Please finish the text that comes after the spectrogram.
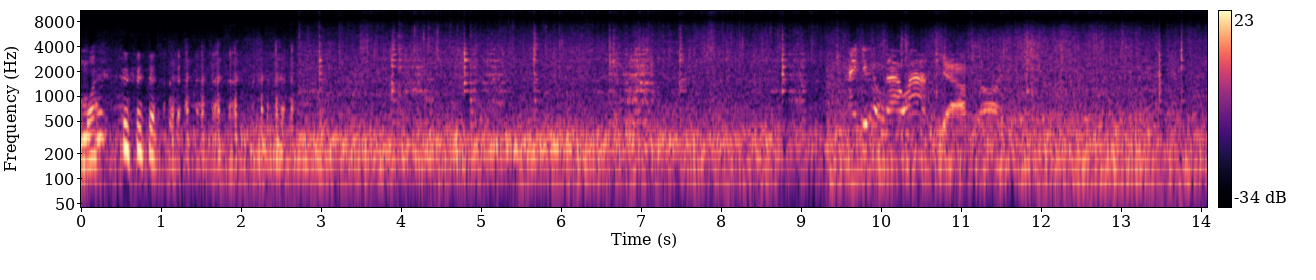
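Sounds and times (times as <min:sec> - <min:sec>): food sizzling in oil: 0:01.0 - 0:14.0
metal spatulas scraping a pan: 0:03.8 - 0:05.8, 0:06.5 - 0:08.0, 0:08.7 - 0:09.2.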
